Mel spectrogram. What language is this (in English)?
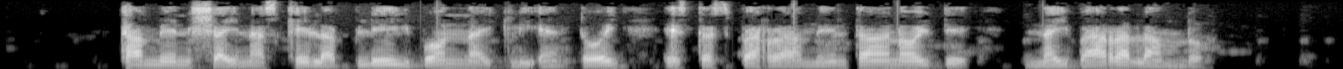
Esperanto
